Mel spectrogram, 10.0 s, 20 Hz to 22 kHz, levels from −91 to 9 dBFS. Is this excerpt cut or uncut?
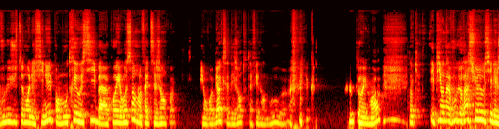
cut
